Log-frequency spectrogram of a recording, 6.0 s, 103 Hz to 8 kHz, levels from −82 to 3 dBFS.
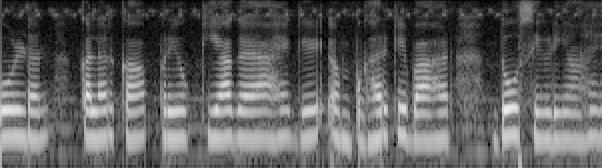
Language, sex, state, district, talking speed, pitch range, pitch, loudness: Hindi, female, Uttar Pradesh, Varanasi, 130 wpm, 220-230 Hz, 225 Hz, -17 LUFS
